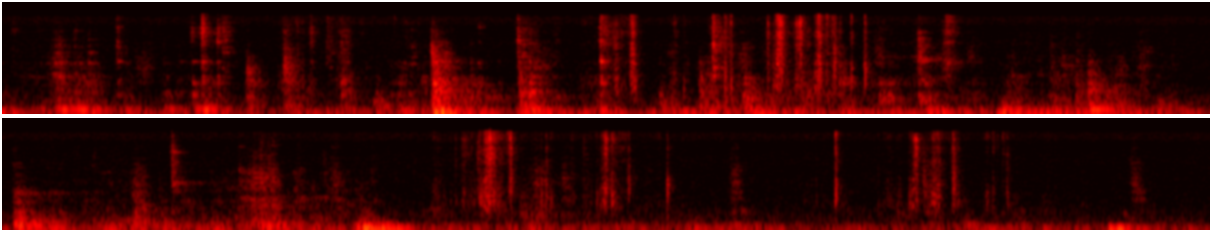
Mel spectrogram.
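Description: Lutino cockatiel grinding its beak as it drowses: soft, irregular clicking and scraping, the sign of a content bird settling down to sleep. A couple of low bumps break in.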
